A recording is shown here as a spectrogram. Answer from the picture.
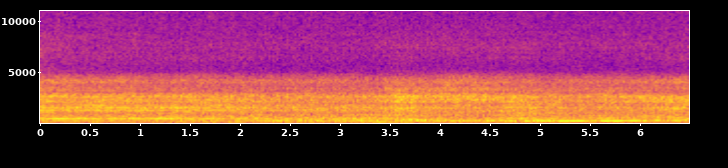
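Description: Film soundtrack played over the hall's loudspeakers: a steady drone of motor-vehicle engines in a night-time city scene, with a low hum that grows stronger near the end.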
